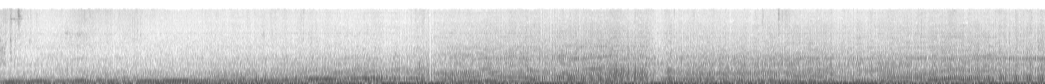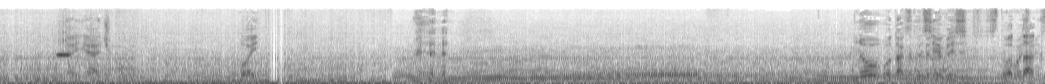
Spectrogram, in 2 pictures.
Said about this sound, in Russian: Это обычная-обычная езда, в принципе, не особенно сильно наваливая. Если взять разгон с нуля, то выглядит он примерно вот так.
